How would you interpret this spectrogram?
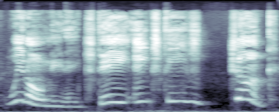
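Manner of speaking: high, slowed sneer; mock corporate smugness. Mocking Nintendo's Wii-era stance on HD, smug. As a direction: parody the company line.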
